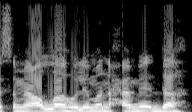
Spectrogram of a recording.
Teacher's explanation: سبحان ربی العظیم سمع اللہ لمن حمدہ، آخر میں یہ ہا ہے تو اس کو جنبش کے ساتھ پڑھنا چاہیے، آخر میں جو ہا ہے اس کی بو آنی چاہیے کم از کم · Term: ہا کی بو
